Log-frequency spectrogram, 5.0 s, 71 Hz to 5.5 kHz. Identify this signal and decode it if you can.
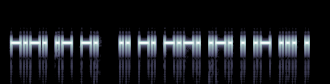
Morse code, heard as a keyed tone, about 25 wpm, 600 Hz. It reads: CAN INCREASE
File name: the old man and the sea part 1 25wpm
